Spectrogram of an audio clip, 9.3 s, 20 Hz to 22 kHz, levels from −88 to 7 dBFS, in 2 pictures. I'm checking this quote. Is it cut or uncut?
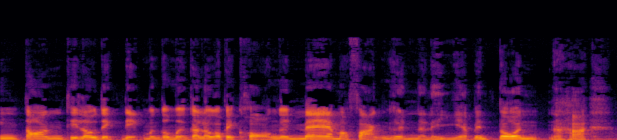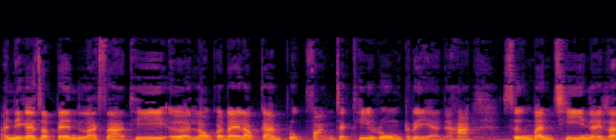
uncut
